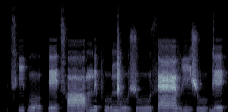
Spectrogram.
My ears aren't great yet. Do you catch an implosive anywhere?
yes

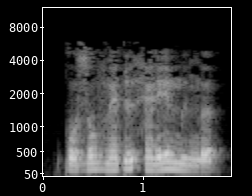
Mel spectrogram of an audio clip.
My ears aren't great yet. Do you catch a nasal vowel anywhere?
yes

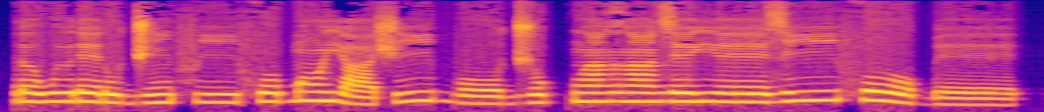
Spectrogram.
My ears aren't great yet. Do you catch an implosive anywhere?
yes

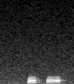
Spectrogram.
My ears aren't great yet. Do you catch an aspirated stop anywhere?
no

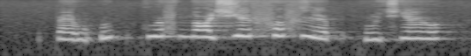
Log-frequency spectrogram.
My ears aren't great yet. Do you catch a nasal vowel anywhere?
yes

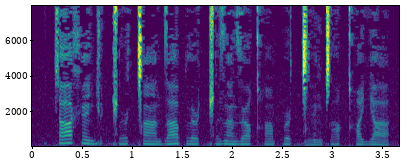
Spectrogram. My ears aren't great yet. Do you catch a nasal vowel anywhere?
yes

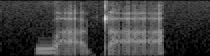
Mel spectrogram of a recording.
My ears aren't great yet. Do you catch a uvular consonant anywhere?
no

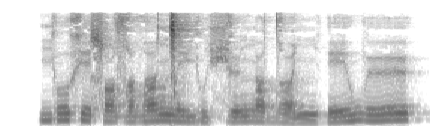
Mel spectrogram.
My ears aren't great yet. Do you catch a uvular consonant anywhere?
no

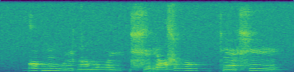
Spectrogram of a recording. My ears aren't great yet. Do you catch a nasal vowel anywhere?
yes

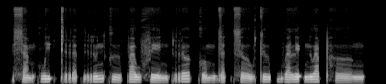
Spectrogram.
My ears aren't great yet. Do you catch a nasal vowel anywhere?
no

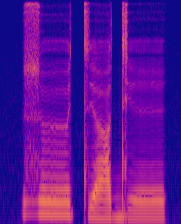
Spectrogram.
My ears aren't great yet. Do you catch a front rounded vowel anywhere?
yes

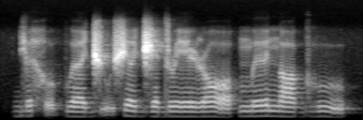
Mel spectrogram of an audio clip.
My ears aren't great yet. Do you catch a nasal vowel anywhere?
no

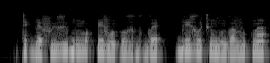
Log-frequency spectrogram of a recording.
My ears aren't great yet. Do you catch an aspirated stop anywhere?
no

